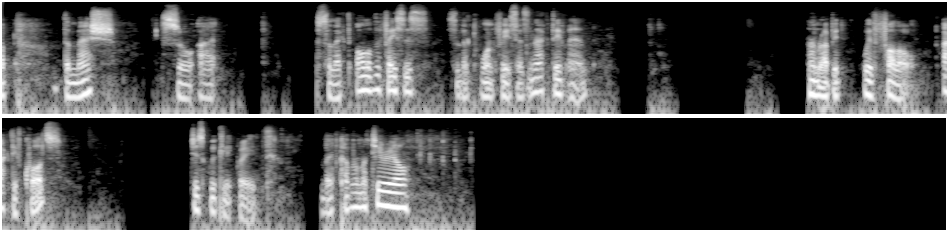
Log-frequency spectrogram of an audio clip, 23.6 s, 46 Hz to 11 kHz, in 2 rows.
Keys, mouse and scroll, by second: 3.5 a, 3.9 a, 5.6-8.2 right drag, 8.2 u, 13.6 Tab, 13.8-15.2 drag, 19.4-20.8 drag, 22.2 click, 23.1 click.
